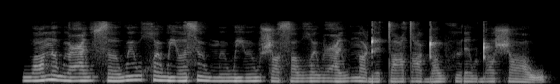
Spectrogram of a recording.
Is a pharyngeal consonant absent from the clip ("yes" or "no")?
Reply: no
